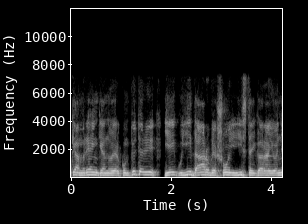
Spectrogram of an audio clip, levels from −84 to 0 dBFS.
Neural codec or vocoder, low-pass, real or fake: none; 7.2 kHz; real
